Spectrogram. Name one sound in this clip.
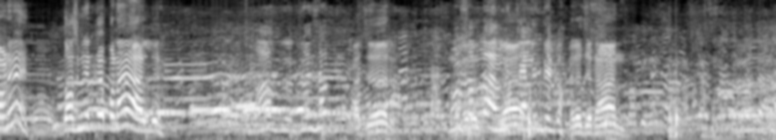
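Several men talk and laugh close by.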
